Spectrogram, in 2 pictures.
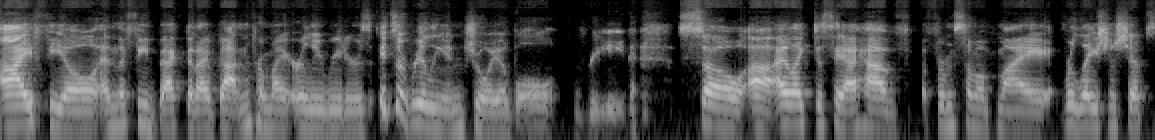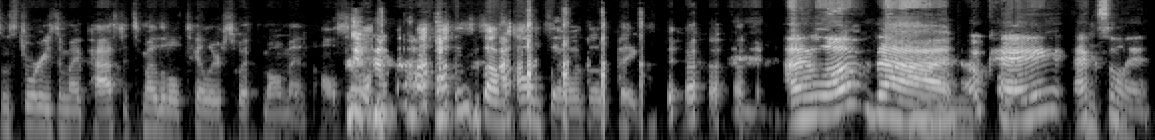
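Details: Adult women in conversation; ordinary speech.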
